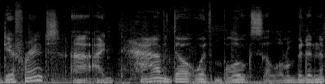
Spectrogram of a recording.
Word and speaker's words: Blokees: We have Blokees or Blokes, depending on where you've heard it. I've heard it pronounced two different ways. We're gonna go with Blokes for the video.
